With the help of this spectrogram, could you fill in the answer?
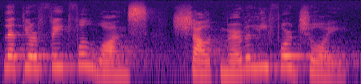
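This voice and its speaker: A woman's voice: high-pitched, slow pace, a little mellow. A woman solemnly reading scripture and psalm as lector in a reverberant church. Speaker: lector at Mass. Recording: echoey church, clear background noise.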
